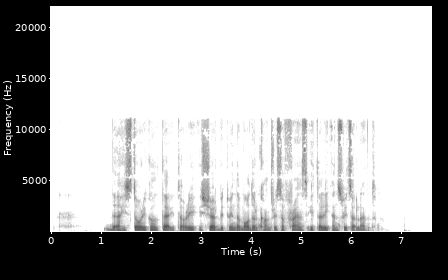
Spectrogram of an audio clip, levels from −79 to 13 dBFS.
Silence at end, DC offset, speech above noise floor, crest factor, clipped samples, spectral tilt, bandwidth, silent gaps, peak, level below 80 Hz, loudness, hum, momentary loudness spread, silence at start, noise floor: 0.55 s; under 0.1%; 48 dB; 20 dB; under 0.1%; -5 dB/octave; 11.5 kHz; none; -6 dBFS; -42 dBFS; -26 LUFS; none; 7 LU; 1.05 s; -74 dBFS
